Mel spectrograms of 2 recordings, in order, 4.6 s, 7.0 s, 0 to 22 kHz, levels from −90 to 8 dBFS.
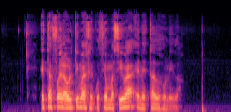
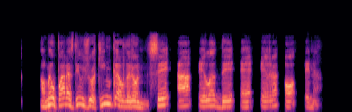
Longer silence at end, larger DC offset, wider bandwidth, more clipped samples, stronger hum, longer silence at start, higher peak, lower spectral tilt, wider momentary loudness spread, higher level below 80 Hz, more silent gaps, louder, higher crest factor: second, 0.55 s vs 0.7 s; neither; first, 15 kHz vs 7.4 kHz; neither; neither; second, 0.5 s vs 0.8 s; about the same, -2 dBFS vs -2 dBFS; second, -4.5 dB/octave vs -6 dB/octave; first, 15 LU vs 10 LU; first, -46 dBFS vs -56 dBFS; second, none vs 3.43-3.54 s, 3.86-3.96 s, 4.71-4.80 s, 5.09-5.21 s, 5.61-5.69 s, 5.95-6.08 s; about the same, -16 LUFS vs -17 LUFS; about the same, 16 dB vs 16 dB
